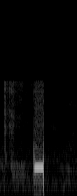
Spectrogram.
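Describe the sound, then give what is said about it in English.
A voicemail recording tone: one short, loud, steady pure beep, preceded by a faint trailing murmur of voice, then silence. “Can't take your call now. At the tone, please record your message.”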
